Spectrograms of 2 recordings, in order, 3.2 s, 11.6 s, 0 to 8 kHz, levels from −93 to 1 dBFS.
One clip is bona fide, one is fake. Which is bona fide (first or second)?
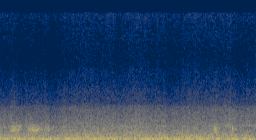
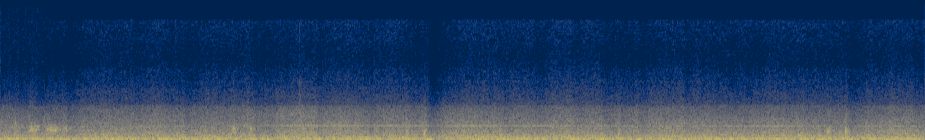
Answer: second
